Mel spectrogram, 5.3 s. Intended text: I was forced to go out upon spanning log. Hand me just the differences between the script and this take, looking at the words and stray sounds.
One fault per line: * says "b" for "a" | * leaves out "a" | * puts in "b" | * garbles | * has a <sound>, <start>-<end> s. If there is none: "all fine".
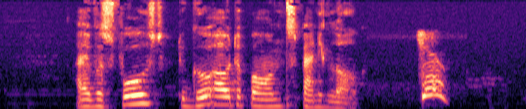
* has a sneeze, 4.2-4.5 s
